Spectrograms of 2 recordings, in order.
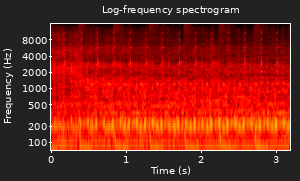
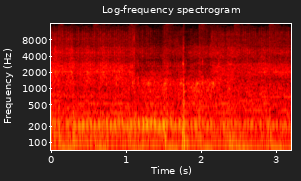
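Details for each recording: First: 2016 Holden Commodore VF 6.2 L LS3 V8 at idle, injector heard through screwdriver on its body, mic in palm: crisp, even ticking about two per second; normal injector clicking, compared with suspect cylinder five. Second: 2016 Holden Commodore VF 6.2 L LS3 V8 with misfire, stethoscope on suspect injector number five at idle: dull, uneven hum lacking the crisp regular tick heard on other injectors; dead fuel injector.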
